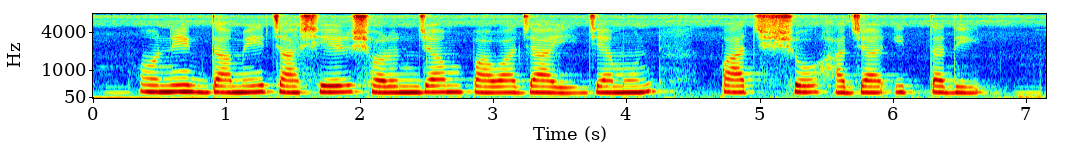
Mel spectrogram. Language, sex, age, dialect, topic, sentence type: Bengali, female, 18-24, Northern/Varendri, agriculture, statement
